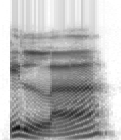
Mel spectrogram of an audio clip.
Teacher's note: lamnya dibaca dobel ada tasdidnya lam Fath Alif Mad thii tetapi karena bertemu dengan huruf alif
